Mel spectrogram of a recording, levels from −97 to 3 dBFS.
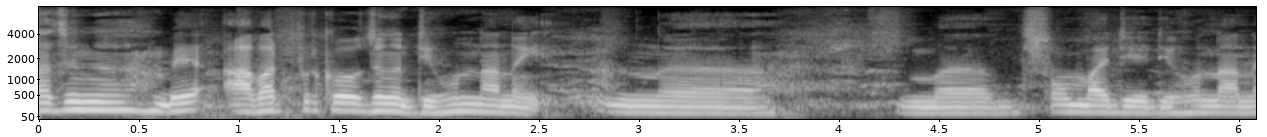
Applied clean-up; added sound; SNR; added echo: none; none; none; none.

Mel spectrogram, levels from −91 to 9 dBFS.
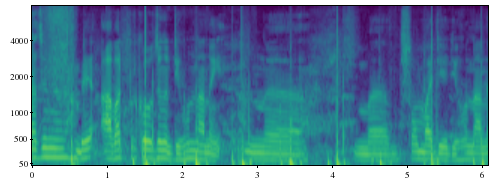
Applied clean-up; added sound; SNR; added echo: none; Walk, footsteps; 2 dB; none.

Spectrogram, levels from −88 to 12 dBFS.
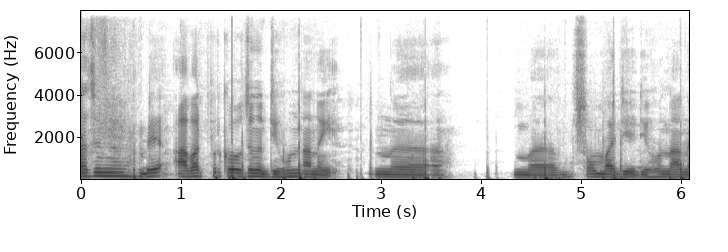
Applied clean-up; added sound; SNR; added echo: neural mask model RNNoise.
